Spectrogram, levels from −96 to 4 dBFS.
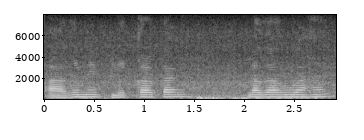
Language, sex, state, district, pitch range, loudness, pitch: Hindi, female, Jharkhand, Garhwa, 195-220 Hz, -16 LUFS, 215 Hz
